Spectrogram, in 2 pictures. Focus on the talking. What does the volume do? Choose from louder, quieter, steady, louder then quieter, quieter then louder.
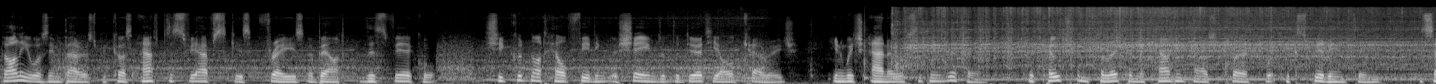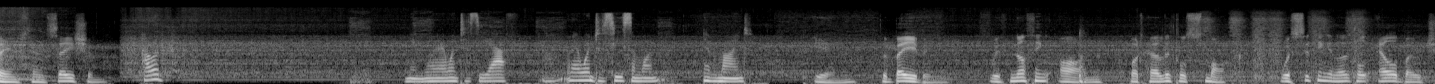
steady.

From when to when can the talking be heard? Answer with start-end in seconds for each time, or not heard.
0.0-16.0, 18.4-28.6.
